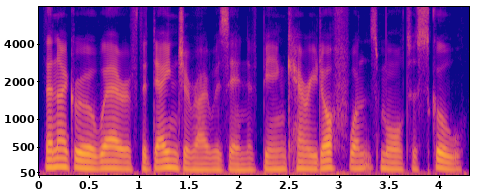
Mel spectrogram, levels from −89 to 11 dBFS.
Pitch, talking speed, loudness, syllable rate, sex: 120 Hz, 250 wpm, -17 LUFS, 5.3 syllables/s, male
